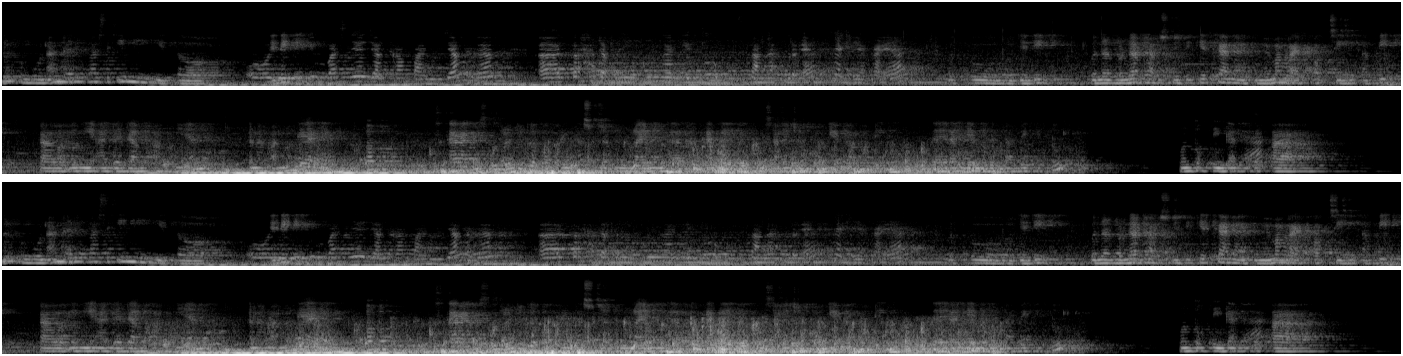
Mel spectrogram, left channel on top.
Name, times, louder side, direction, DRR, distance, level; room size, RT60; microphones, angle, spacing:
voice 1, 0.0-2.1 2.7-2.8 9.4-10.4 10.9-13.9 14.4-16.1 16.4-17.7 18.3-22.8 23.3-24.6 25.8-26.3 26.7-27.1, equal, ahead, -3 dB, 3.3 m, -34 dB
sound 1, 1.3-7.8, right 1 dB, 30° right, 1.2 m, -41 dB
voice 2, 2.4-7.2 7.5-9.1 26.2-26.6, left 2 dB, 90° left, 3 dB, 3.8 m, -41 dB
sound 2, 5.9-24.8, left 1 dB, 30° left, 1.3 m, -44 dB
sound 3, 15.2-24.1, right 3 dB, 65° right, 0.7 m, -23 dB
26.0 x 25.0 x 5.3 m, 1.2 s
head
